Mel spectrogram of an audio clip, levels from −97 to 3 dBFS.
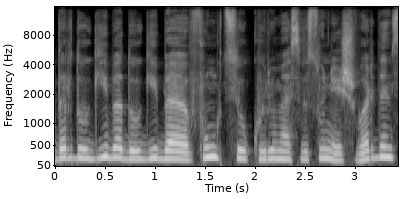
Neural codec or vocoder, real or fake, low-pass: none; real; 14.4 kHz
